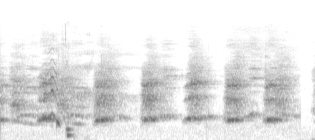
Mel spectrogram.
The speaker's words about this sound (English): Sorry, our dogs. My wife just got home. My dogs are going crazy.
